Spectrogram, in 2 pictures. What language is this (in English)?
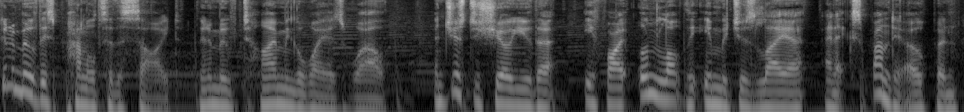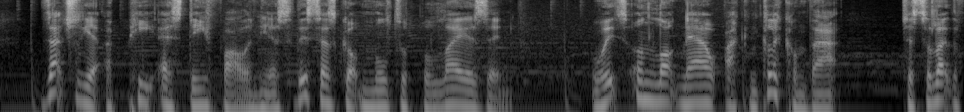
English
